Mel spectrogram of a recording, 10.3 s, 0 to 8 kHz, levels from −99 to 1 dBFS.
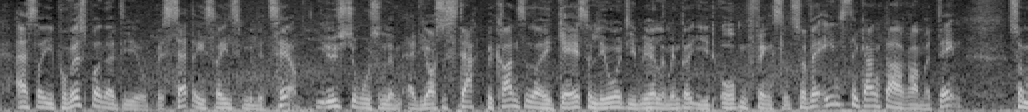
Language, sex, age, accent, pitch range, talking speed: Danish, male, 30-49, native, 115-155 Hz, 220 wpm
